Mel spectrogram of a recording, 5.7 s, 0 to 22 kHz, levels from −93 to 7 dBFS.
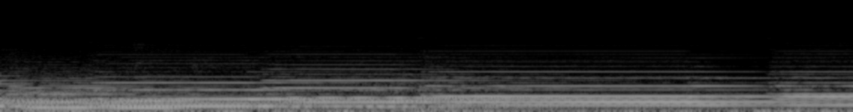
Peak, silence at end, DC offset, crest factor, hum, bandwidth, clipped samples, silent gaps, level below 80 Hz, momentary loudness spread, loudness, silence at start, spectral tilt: -22 dBFS; 0 s; under 0.1%; 12 dB; none; 4.2 kHz; under 0.1%; none; -52 dBFS; 3 LU; -36 LUFS; 0 s; -12 dB/octave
